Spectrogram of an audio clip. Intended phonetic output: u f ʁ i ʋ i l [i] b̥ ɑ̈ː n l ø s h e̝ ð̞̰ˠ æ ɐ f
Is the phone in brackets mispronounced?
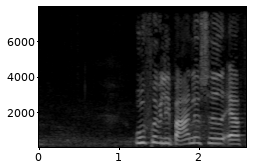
no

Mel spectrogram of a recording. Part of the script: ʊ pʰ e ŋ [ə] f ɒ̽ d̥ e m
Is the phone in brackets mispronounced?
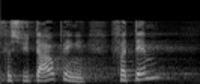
no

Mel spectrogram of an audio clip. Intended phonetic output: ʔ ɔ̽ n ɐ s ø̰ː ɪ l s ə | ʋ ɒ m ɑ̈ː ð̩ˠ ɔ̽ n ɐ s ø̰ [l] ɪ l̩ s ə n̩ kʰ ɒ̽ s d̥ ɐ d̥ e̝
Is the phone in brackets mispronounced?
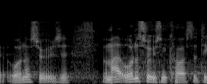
yes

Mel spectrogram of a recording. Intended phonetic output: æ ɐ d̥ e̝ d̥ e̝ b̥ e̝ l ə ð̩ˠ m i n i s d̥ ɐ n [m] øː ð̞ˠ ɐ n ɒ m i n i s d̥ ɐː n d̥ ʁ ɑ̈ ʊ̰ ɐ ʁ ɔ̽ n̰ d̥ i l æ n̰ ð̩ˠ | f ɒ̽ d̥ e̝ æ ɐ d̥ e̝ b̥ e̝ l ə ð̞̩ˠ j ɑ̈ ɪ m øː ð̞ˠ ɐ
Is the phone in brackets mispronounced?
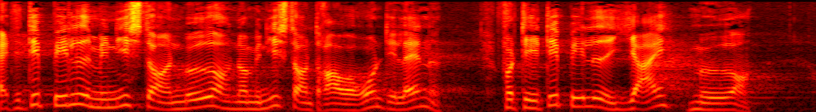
no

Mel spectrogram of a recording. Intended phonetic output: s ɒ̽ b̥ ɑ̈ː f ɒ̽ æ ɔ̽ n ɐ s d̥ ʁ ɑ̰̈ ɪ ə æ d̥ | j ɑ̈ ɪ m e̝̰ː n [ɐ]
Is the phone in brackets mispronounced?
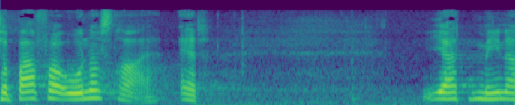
no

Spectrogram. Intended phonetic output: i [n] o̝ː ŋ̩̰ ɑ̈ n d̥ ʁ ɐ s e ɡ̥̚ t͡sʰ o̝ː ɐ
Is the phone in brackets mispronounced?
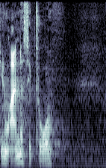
no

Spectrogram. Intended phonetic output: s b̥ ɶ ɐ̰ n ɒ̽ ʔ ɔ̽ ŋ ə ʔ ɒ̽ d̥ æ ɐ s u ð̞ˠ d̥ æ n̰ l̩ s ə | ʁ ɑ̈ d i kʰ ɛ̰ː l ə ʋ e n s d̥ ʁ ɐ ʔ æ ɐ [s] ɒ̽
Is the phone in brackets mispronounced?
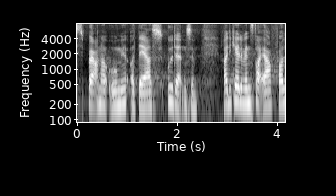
yes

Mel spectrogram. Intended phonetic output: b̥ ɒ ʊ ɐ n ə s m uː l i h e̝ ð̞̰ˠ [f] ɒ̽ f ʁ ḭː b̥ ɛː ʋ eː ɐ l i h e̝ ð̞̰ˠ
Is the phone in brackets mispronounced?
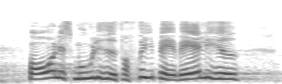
no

